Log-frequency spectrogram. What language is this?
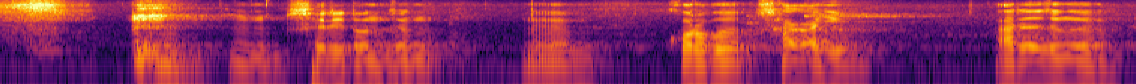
Bodo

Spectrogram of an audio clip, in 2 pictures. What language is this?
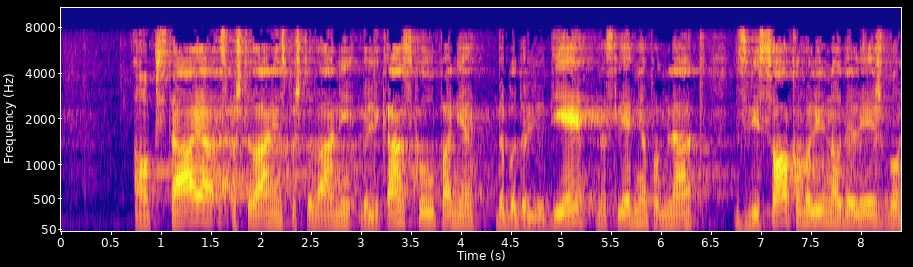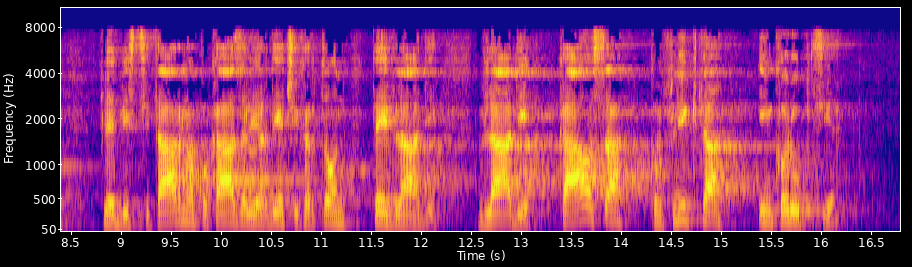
Slovenian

